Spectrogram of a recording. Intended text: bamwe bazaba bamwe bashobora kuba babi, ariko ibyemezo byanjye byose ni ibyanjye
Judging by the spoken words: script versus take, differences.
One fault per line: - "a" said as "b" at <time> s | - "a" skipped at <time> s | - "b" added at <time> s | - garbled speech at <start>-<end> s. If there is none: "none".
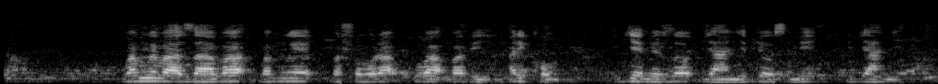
none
